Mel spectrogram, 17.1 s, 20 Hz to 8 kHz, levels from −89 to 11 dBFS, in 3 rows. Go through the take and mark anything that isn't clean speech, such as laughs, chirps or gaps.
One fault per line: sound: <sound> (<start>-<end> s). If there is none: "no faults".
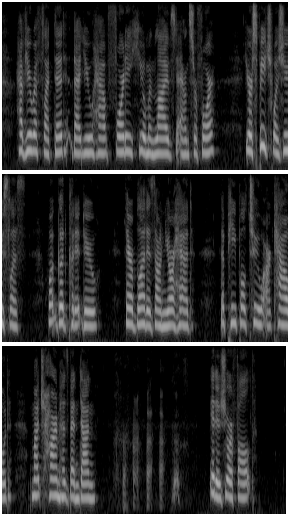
sound: laugh (13.7-15.2 s)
